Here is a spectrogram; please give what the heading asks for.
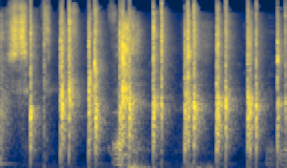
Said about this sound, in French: Il applaudit.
